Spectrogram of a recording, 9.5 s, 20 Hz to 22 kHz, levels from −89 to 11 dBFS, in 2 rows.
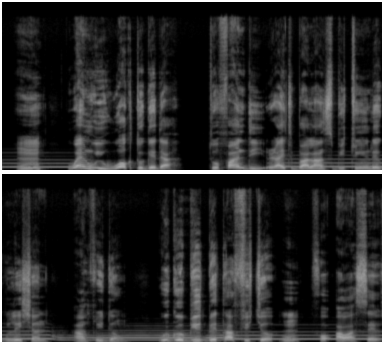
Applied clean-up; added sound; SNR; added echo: none; Brass instrument; 12 dB; none.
